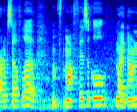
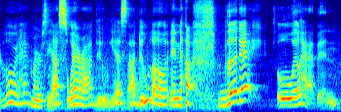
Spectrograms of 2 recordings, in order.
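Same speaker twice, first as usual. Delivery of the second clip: lightly voiced old church lady, slow and sighing; a hint of a sassy old lady drawling Lord have mercy; mild old lady accent, playful; 4 semitones higher, slower than usual. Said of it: "don't let this old lady accent fool you".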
